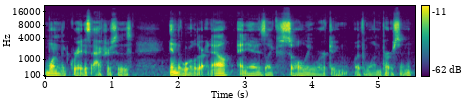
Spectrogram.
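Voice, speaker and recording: Vocal fry runs through this man's very deep, low voice. His pitch swings very widely. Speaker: film critic youtuber. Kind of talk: casual solo commentary. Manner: fast.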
